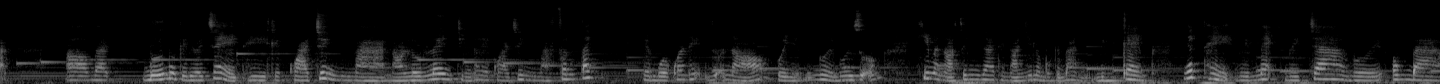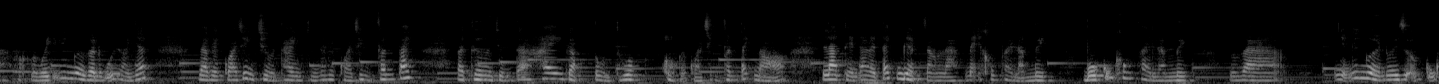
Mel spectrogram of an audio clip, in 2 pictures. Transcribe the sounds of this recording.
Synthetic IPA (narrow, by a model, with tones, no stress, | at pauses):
nʔə˨˩vaː˨˩ | ɓəː˨˦jmo˨˩t̚ka˨˦jɗɨ˨˦ət͡ɕɛ˧˩t̪ʰi˨˩kaː˨˦jkwaː˨˦t͡ɕï˨˩ŋ̟maː˨˩nɔ˨˦ləː˨˦nle˧nt͡ɕï˨˦ŋlaː˨˩kaː˨˦jkwaː˨˦t͡ɕï˨˩ŋ̟maː˨˩fə˧nt̪a˦˥jk̟̚ | kaː˨˦jmo˨˦jkwaː˧nhḛ˧˨zɨ̰˧˥ənɔ˨˦vəː˨˦jɲɨ̰˧˥ŋkaː˨˦jŋɨ˨˩əjnu˧əjzɨ̰˧˥əŋ | xi˧maː˨˩nɔ˨˦sï˧ŋ̟zaː˧t̪ʰi˨˩nɔ˨˦jɲɨ˧laː˨˩mo˨˩t̚kaː˨˦jɓaː˧˩nɗï˨˦ŋ̟kɛ˨˩mɲə˦˥t̚t̪ʰe˧˩vəː˨˦jmɛ̰˧˨vəː˨˦jt͡ɕaː˧vəː˨˦jʔə˧wŋ͡mɓaː˨˩hwa˨˩k̚laː˨˩vəː˨˦jɲɨ̰˧˥ŋkːaː˨˦ŋɨ˨˩əjɣə˨˩nɣṵ˧˥˦nɔ˨˦jɲə˦˥t̚ | vaː˨˩kaː˨˦jkwaː˨˦t͡ɕï˨˩ŋ̟t͡ɕɨ˧˩əŋt̪ʰa˨˩jŋ̟t͡ɕï˨˦ŋ̟laː˨˩kaː˨˦jkwaː˨˦t͡ɕï˨˩ŋ̟fə˧nt̪a˦˥jk̟̚ | vaː˨˩t̪ʰɨ˨˩əŋt̪i˨˩t͡ɕʊ˨˦ŋ͡mt̪aː˧ha˧jɣa˨˩p̚t̪o˧˩nt̪ʰɨ˧əŋʔəː˧˩kaː˨˦jkwa˨˦t͡ɕï˨˩ŋ̟fə˧nt̪a˦˥jk̟̚ɗɔ˨˦ | laː˨˩mt̪ʰe˨˦naː˧wlaː˨˩˦jt̪jk̟̚ɓi˨˩ət̚za˨˩ŋlaː˨˩mɛ̰˧˨ʔxə˧wŋ͡mfaː˧˩jlaː˨˩mːï˨˩ŋ̟ | ɓo˨˦kʊ̰˧˥ŋ͡mxə˧wŋ͡mfaː˧˩jlaː˨˩mːï˨˩ŋ̟ | vaː˨˩ | ɲɨ̰˧˥ŋkaː˨˦jŋɨ˨˩əjno˧jzɨ̰˧˥əŋkʊ̰˧˥ŋ͡m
